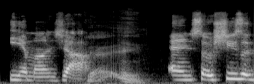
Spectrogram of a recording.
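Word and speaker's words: Iemanjá: How do you spell that? Iemanja with an accent on the A. Iemanja.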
